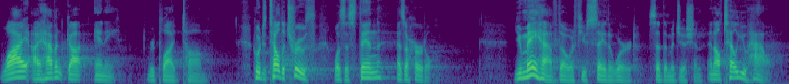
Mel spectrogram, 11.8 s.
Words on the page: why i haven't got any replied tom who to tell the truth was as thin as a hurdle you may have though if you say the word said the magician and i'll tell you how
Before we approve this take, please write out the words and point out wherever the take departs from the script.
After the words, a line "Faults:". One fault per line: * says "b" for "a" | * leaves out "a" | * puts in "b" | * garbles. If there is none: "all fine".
why i haven't got any replied tom who to tell the truth was as thin as a hurdle you may have though if you say the word said the magician and i'll tell you how
Faults:
all fine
